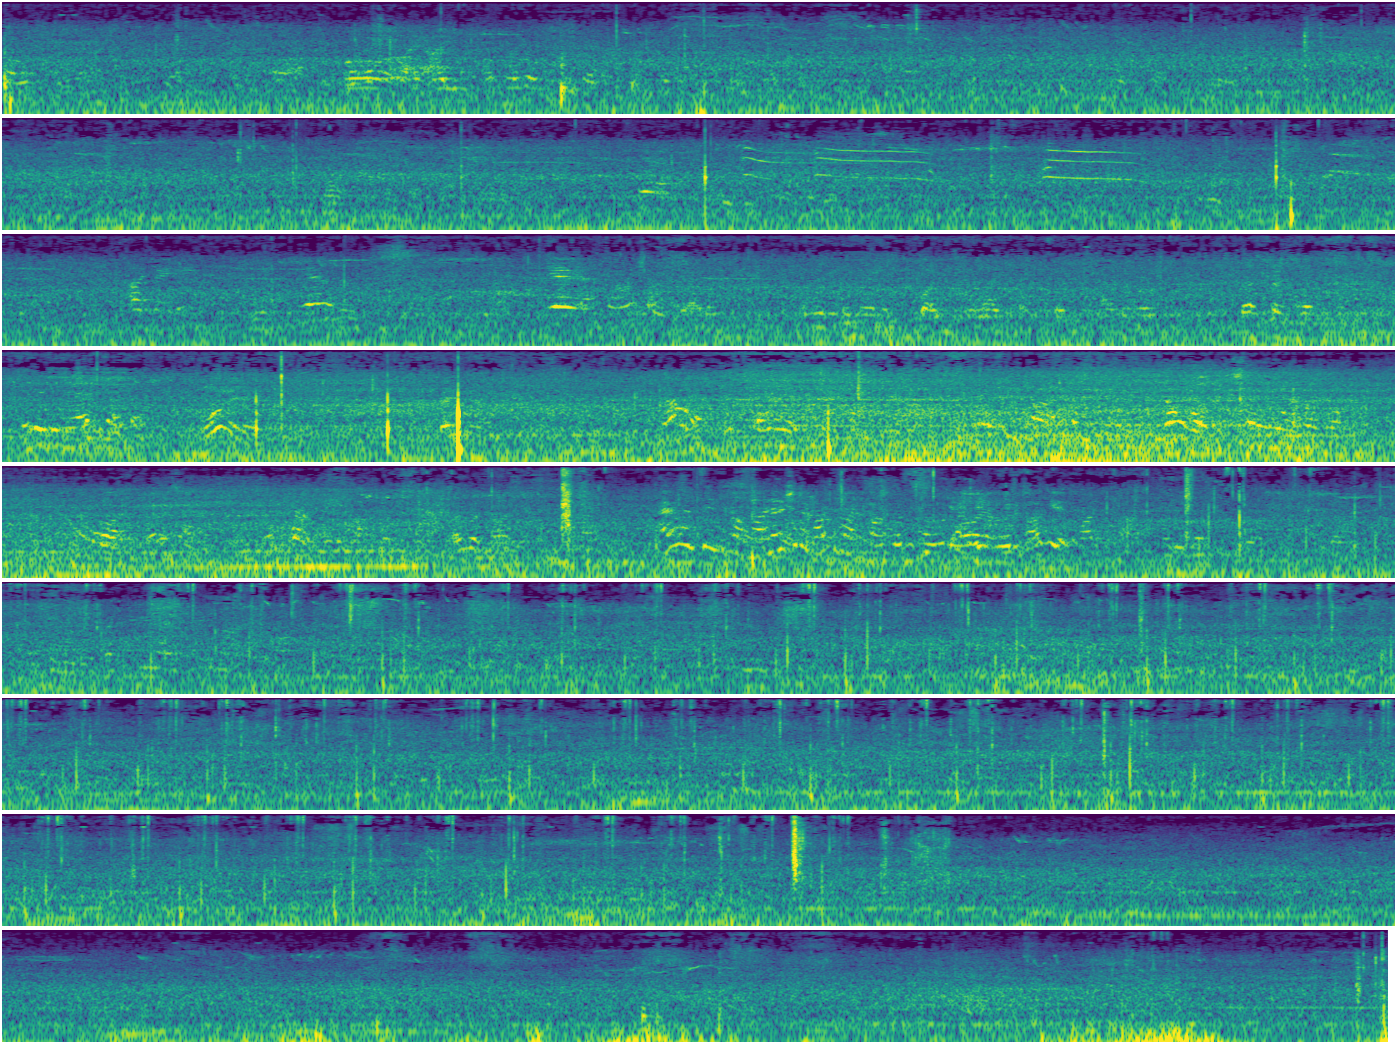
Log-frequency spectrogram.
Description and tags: recording of outside ambience
ambient, breezy, car, chatting, field-recording, outside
